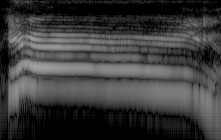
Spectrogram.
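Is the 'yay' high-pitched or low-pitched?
low-pitched. The yay is said at a lower pitch.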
